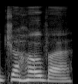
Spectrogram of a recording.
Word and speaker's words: Jehovah: speculation and philosophical argument yhwh sometimes pronounced Jehovah is taken to mean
